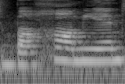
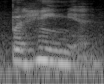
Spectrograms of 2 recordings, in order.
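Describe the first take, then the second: First: The middle vowel matches the vowel in Bahamas. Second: The middle vowel differs from the vowel in Bahamas. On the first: The speaker calls it wrong. "it's pronounced the Bahamas, so a lot of people think it's Bahamian" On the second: The speaker calls it right. "the correct pronunciation of it"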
